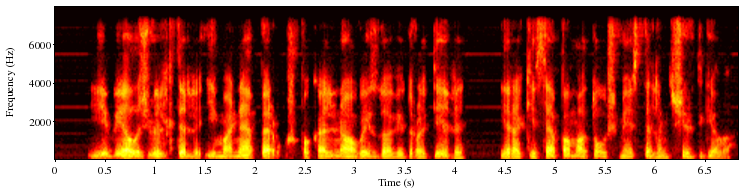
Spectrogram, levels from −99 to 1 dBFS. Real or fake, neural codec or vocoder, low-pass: fake; vocoder, 22.05 kHz, 80 mel bands, HiFi-GAN; 7.2 kHz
